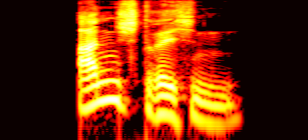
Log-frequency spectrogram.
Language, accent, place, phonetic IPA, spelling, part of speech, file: German, Germany, Berlin, [ˈanˌʃtʁɪçn̩], Anstrichen, noun, De-Anstrichen.ogg
- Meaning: dative plural of Anstrich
